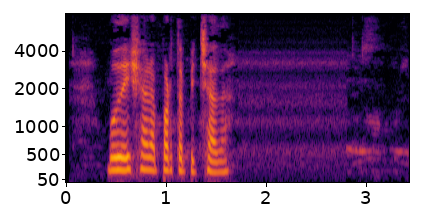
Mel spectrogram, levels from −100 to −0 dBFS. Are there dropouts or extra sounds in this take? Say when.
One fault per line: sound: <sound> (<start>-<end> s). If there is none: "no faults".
no faults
